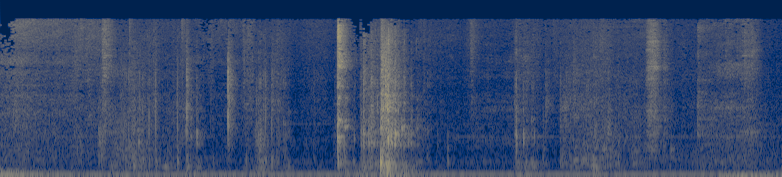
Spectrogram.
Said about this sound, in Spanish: Caramba, espérate, se me, se me achata la silla.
